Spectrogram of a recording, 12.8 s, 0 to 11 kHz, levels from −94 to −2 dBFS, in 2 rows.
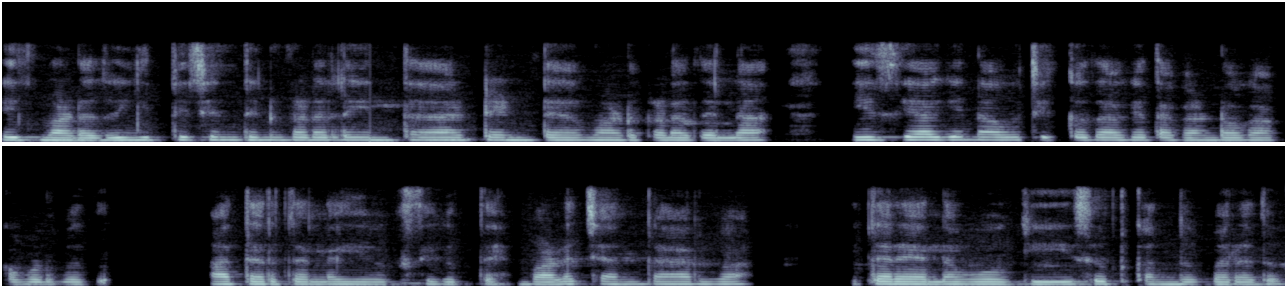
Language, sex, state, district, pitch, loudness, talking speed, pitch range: Kannada, female, Karnataka, Chamarajanagar, 190 Hz, -31 LUFS, 135 wpm, 185-200 Hz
